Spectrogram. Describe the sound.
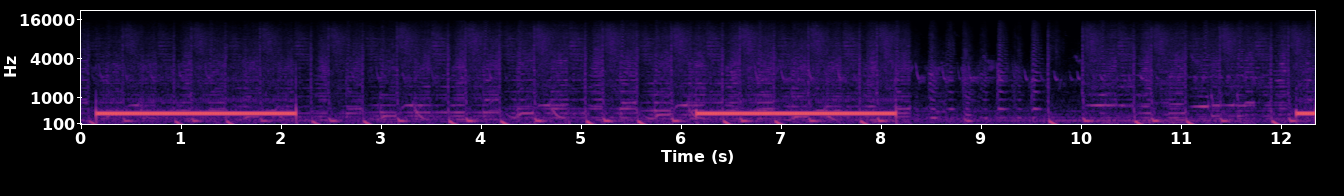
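A telephone call rings out unanswered, its steady ring tone sounding in two long bursts separated by a pause, with a third beginning at the end, over busy background sound.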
